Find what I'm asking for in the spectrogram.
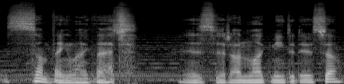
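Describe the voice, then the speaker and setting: Man acting a low-voiced, aloof but kind guy. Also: normal speed, faint music behind, close to an everyday voice. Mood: puzzled, softening. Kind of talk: dubbed visual novel acting.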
